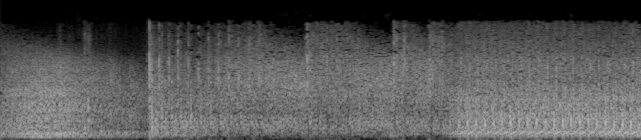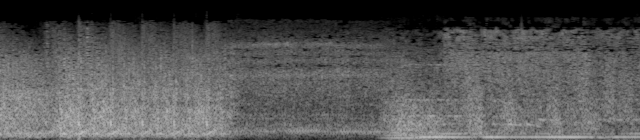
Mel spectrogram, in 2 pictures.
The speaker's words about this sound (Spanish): Este es el último sonido que ha salido hoy a la luz pública, ametralladora y artillería con explosión final. Esto fue en Bucha.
